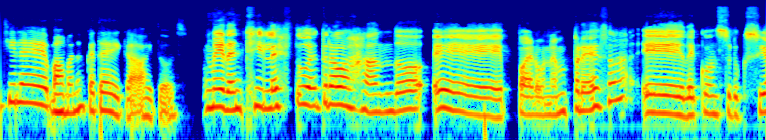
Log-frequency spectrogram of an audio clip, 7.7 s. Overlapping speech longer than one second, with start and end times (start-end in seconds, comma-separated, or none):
none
